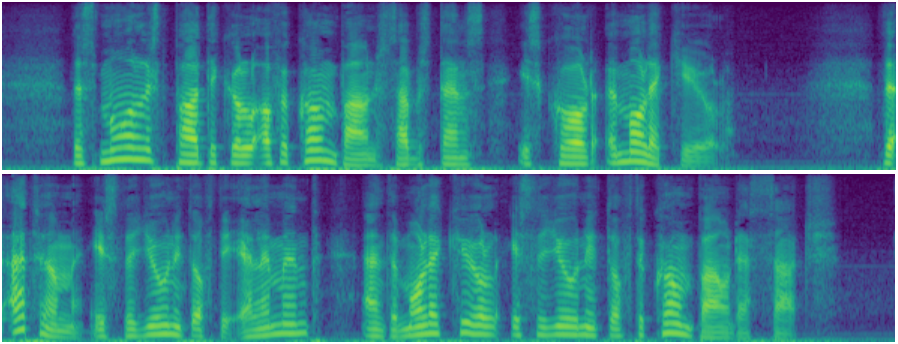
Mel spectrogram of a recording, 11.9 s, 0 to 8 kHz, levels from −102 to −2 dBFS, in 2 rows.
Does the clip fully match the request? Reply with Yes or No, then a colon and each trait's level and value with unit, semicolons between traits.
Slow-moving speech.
No: average, 150 wpm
